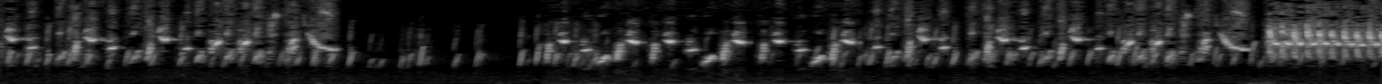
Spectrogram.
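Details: European goldfinch song used for training a young bird, with bubbling trill (تبتبة): rapid high twittering phrases and rising-falling notes, a short pause near two seconds, then more twittering ending in a dense buzzy trill.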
